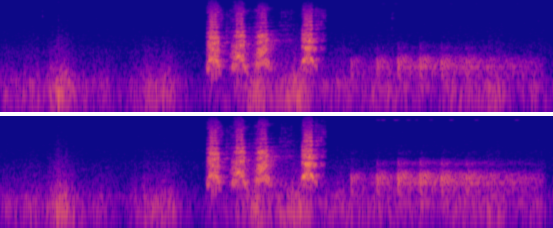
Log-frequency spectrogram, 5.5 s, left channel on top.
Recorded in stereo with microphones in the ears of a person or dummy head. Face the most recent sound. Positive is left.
turn(degrees=-40)  # may be behind; listen again after turning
